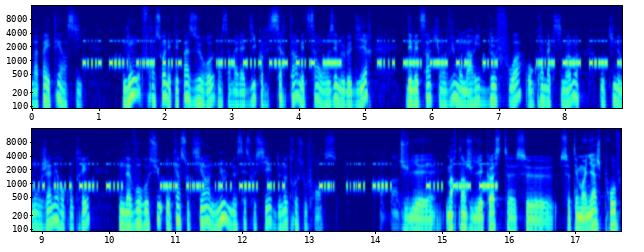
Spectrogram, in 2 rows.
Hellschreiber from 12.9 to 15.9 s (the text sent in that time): KJF LOB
